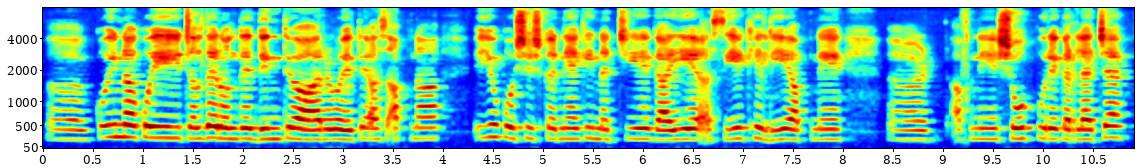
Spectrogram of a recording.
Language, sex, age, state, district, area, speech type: Dogri, female, 30-45, Jammu and Kashmir, Reasi, urban, spontaneous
